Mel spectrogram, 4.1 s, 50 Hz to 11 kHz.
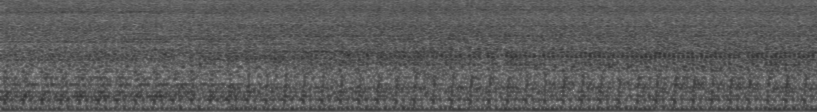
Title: Mazda 6 engine knock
